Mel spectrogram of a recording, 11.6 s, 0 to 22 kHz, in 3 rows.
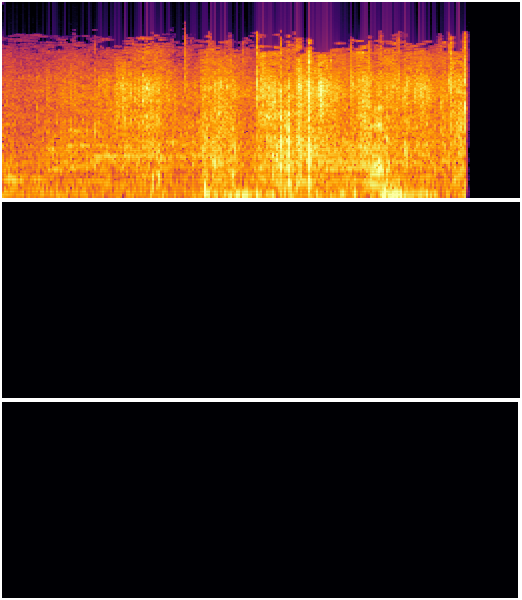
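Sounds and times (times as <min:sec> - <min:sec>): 
horse hooves clip-clopping at a walking pace: 0:00.3 - 0:03.5.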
